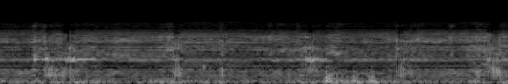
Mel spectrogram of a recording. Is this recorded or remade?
remade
